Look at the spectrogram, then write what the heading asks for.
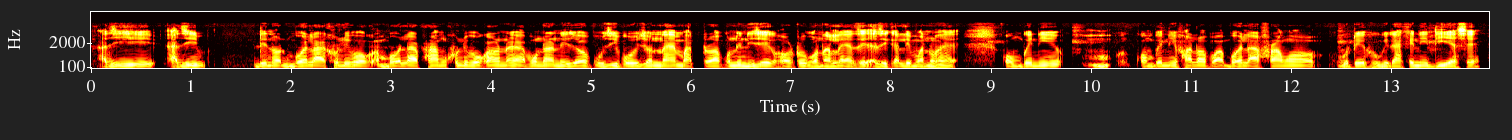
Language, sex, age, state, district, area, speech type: Assamese, male, 45-60, Assam, Charaideo, rural, spontaneous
